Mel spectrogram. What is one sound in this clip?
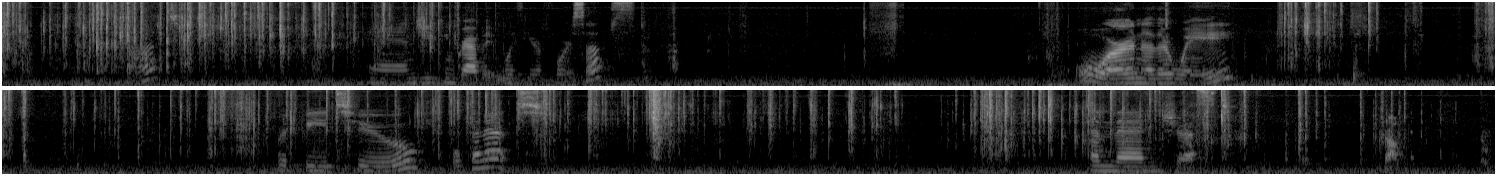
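Paper and plastic packaging crinkles and rustles.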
